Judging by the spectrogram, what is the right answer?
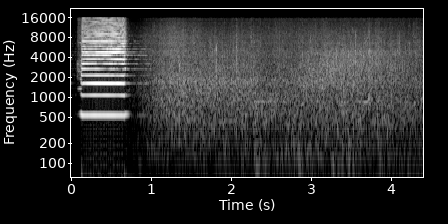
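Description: A single short air-horn blast, about half a second long, sounding the start of a swim race. Waves then wash on the shore.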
